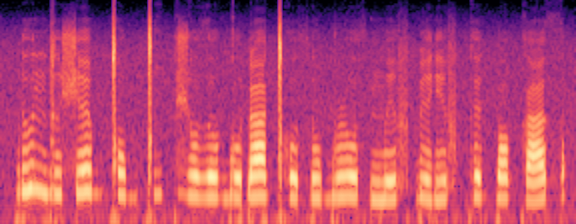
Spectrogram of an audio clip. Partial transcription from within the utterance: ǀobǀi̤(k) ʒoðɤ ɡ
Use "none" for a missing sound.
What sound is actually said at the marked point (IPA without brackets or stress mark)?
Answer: k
